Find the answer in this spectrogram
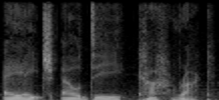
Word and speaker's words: Ald Karak: At the fortress of Ald Karak, pronounced Ahld Kahrak, companies of spears massed behind parapets of basalt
